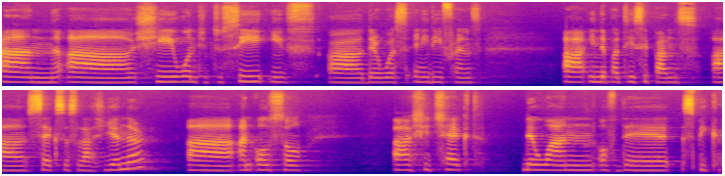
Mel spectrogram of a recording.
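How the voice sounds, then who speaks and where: A woman's bright, sharp voice at medium pitch with a Spanish accent, monotone and flat in intonation, at a very slow pace. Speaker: linguistics researcher. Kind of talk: academic talk Q&A. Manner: halting, many fillers.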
